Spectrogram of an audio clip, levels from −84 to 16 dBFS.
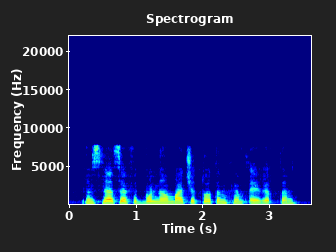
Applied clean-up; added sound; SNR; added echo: neural mask model DeepFilterNet 3.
